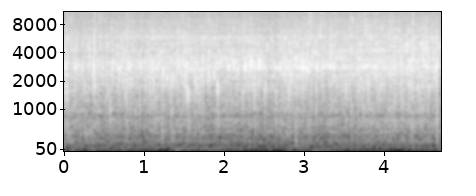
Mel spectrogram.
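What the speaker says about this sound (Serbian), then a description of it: "Ćuftice okrećemo na drugu stranu i nastavljamo da ih pržimo." Ćuftice meatballs fry in a pan with a dense, even sizzle and crackle that runs unbroken throughout, close and alone with no voices.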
